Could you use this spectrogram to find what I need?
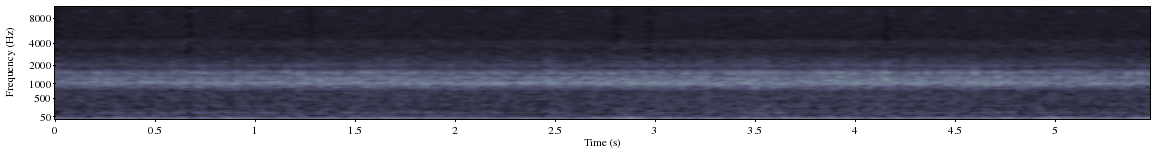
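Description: A car drives along a road with a steady rumble of tyres.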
